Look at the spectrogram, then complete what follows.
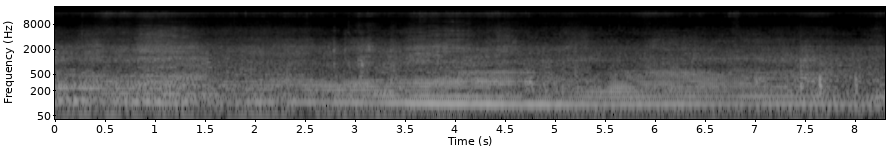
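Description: A vehicle engine running steadily close by, a low hum whose pitch sags slightly in the middle.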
